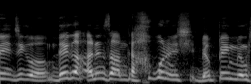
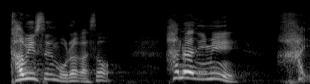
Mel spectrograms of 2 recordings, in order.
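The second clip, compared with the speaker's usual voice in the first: normal talking voice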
